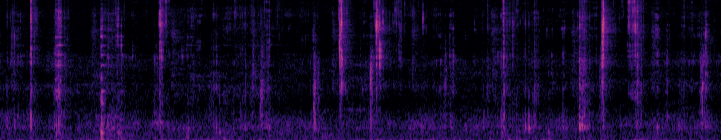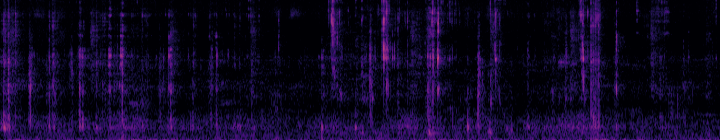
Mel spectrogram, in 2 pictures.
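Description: Close-miked chewing of a mouthful of rice with crisp fried bitter gourd (karela bhaji): irregular wet smacks and sharp crunches, several a second, loudest in two clusters around a third and halfway through.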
